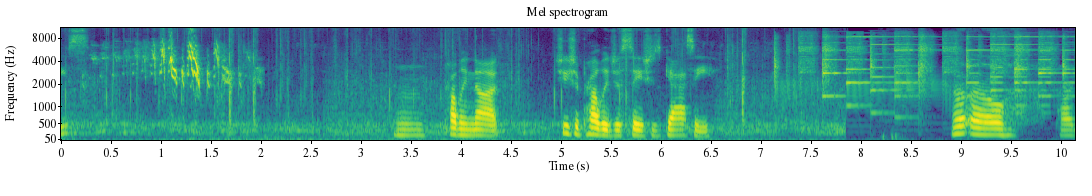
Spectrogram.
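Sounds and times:
speech: 0:00.0 - 0:00.4, 0:03.3 - 0:06.6, 0:08.9 - 0:10.1
bright electronic phone ringtone of an incoming call: 0:07.2 - 0:10.1.

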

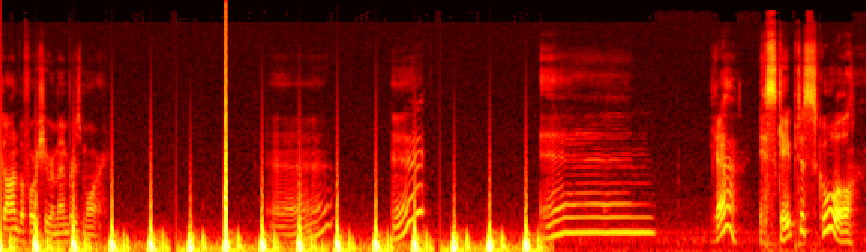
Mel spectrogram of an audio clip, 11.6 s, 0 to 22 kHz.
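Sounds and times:
speech: 0:00.0 - 0:01.5, 0:05.2 - 0:05.7, 0:07.2 - 0:08.0, 0:09.5 - 0:11.5
video game heartbeat sound effect for a dialogue heartbeat bar: 0:00.0 - 0:07.3.

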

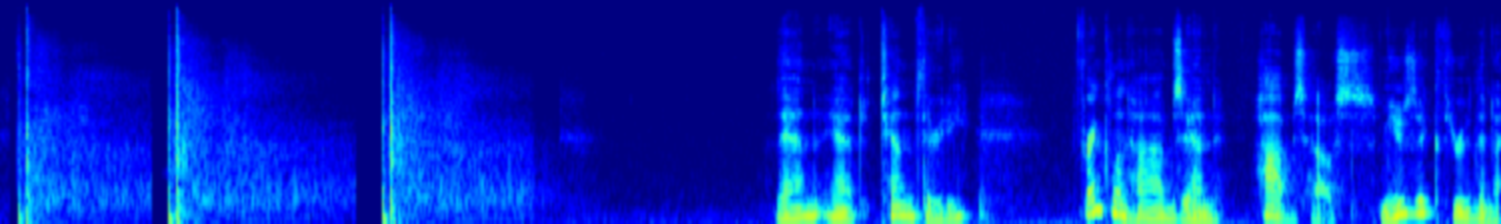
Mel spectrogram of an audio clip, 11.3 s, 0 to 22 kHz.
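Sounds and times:
loud gunshots with roaring echo: 0:00.0 - 0:04.2
speech: 0:05.8 - 0:07.5, 0:08.1 - 0:11.2.

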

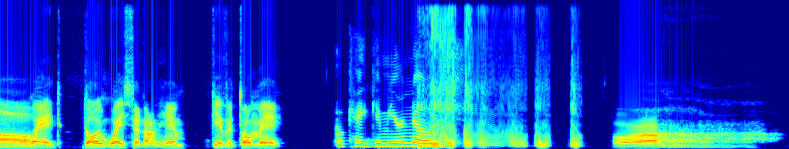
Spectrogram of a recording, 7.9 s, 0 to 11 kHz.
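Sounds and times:
speech: 0:00.0 - 0:05.5
person imitating a fart: 0:04.2 - 0:07.2.

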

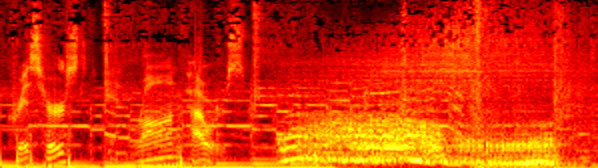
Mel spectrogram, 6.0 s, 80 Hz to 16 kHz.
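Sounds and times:
speech: 0:00.2 - 0:04.5
bear roar: 0:02.8 - 0:05.8.

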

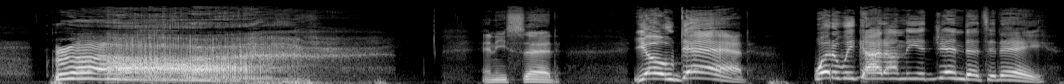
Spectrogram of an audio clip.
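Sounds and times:
person voicing an exaggerated yawn: 0:00.5 - 0:03.9
speech: 0:04.9 - 0:05.7, 0:06.3 - 0:07.6, 0:08.2 - 0:10.5.

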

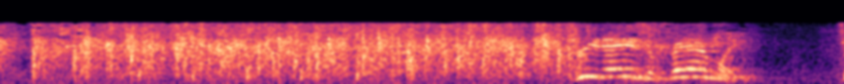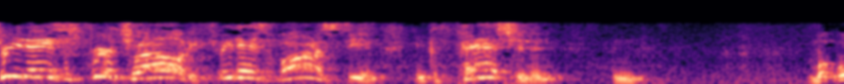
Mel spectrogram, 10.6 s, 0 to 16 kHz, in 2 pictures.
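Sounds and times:
crowd applauding with many hands clapping: 0:00.0 - 0:04.3
speech: 0:04.0 - 0:09.4, 0:10.3 - 0:10.5.

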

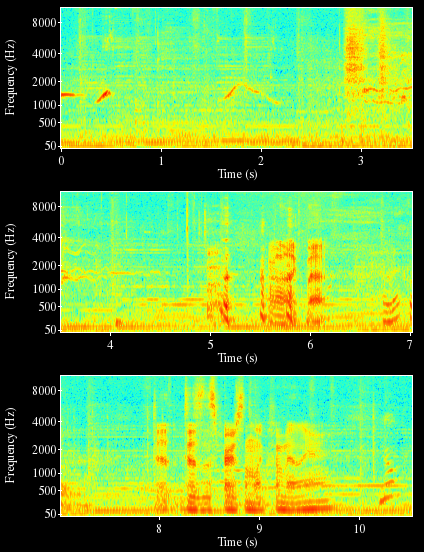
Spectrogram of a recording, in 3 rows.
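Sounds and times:
old man whistling gently in a video game: 0:00.0 - 0:00.9, 0:01.5 - 0:02.4
faint steady background: 0:00.0 - 0:10.5
laughter: 0:01.6 - 0:07.4
speech: 0:08.3 - 0:10.5.

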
